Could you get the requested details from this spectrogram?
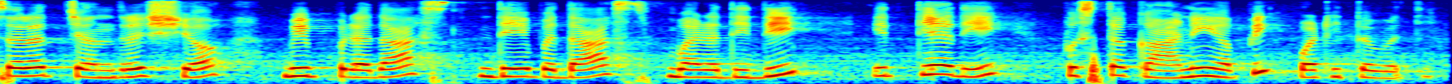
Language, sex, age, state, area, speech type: Sanskrit, female, 18-30, Assam, rural, spontaneous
